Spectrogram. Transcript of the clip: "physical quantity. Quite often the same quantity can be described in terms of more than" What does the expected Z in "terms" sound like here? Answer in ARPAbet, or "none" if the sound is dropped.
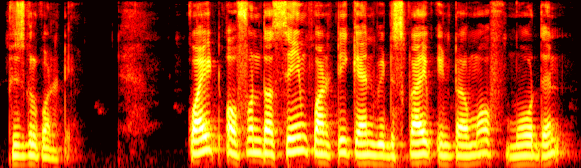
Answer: none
